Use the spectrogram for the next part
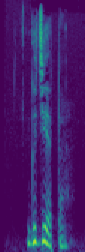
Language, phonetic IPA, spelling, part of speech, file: Russian, [ˈɡdʲe‿tə], где-то, adverb, Ru-где-то.ogg
- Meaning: 1. somewhere 2. somewhere around, about, approximately (not exactly)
